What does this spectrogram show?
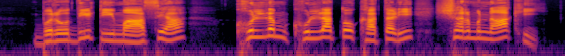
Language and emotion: Dogri, disgusted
